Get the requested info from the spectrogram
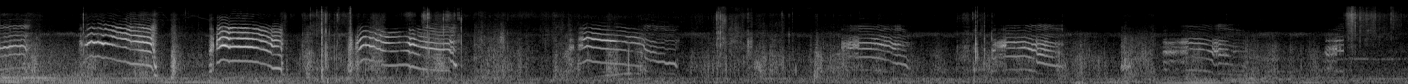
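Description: Orange tabby cat meowing over and over, a string of noisy, drawn-out meows that each rise and then fall in pitch, about one every second or two. The loudest calls come in the first few seconds, and the later ones are fainter.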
